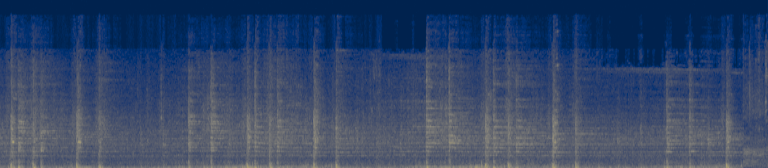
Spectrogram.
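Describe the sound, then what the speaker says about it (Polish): A Vectron locomotive pulls the Intercity Batory passenger train into Katowici station with a rumbling roll and sharp rhythmic wheel clacks over rail joints that come and go as the carriages pass nearby. "I mamy wjazd y, Białego Wektora z pociągiem Intercity Batory."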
